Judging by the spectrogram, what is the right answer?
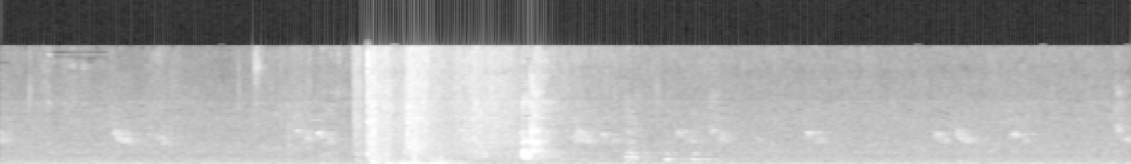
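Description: A person jumping into a swimming pool: one big splash about three seconds in, followed a second later by a woman's short laughing shriek. Small birds chirp faintly throughout.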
